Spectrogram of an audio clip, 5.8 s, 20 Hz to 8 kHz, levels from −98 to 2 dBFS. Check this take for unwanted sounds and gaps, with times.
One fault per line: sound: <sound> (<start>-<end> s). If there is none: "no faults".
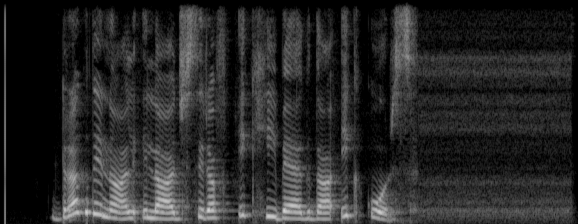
no faults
